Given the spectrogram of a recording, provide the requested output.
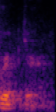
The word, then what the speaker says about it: RIPTA: Spelled RIPTA, pronounced RIPTA.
